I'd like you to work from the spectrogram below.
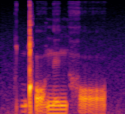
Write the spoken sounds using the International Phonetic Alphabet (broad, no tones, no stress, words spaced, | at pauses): ǃʼɔ̰neŋ hɔ̰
